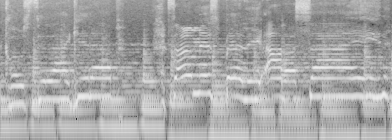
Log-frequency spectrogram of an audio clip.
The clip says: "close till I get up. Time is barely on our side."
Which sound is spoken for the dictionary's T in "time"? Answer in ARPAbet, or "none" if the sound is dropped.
S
